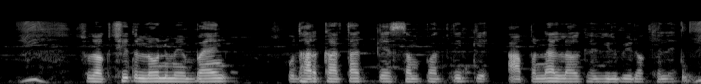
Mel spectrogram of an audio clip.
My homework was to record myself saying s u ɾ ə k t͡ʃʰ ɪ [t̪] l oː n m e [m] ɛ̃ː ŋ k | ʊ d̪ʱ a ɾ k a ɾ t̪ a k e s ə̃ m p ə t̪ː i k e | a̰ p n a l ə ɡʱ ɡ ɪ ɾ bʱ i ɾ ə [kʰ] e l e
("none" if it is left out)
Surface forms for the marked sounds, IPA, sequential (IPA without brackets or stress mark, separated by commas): t̪, b, kʰ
